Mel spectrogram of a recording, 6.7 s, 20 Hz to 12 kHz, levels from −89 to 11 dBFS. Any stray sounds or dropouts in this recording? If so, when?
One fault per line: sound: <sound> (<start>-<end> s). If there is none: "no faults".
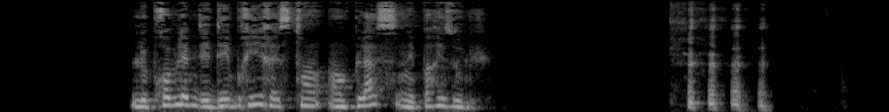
sound: laugh (5.0-5.8 s)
